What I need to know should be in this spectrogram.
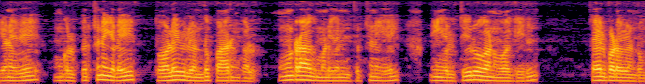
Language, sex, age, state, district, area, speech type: Tamil, male, 30-45, Tamil Nadu, Viluppuram, rural, spontaneous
